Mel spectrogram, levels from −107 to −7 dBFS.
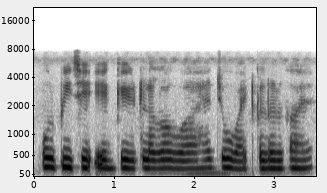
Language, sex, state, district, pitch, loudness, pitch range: Hindi, female, Uttar Pradesh, Shamli, 195 Hz, -15 LUFS, 190-205 Hz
